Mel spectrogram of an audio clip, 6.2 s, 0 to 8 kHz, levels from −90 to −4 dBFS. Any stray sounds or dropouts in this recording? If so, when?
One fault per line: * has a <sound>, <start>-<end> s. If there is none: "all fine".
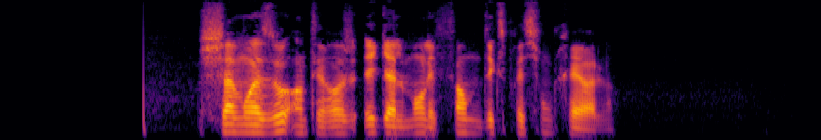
all fine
